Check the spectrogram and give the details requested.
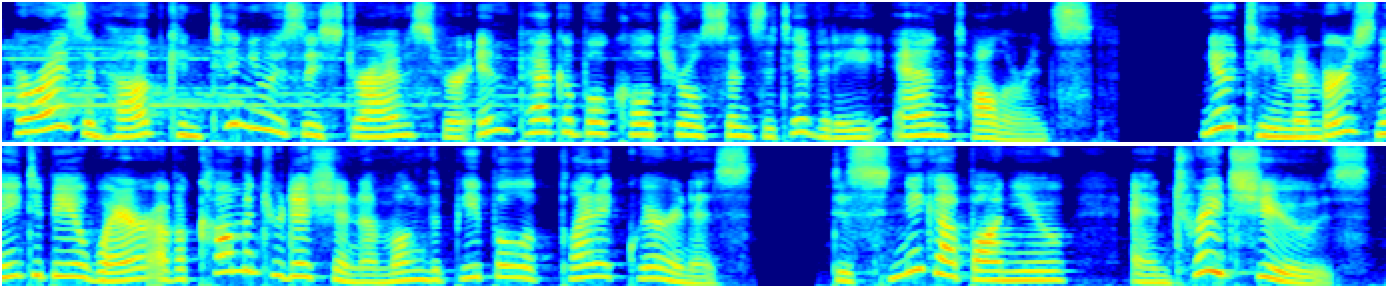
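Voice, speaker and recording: Animated, high-voiced woman, acting as a wry announcer. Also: normal speed. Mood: brisk, wry. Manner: animated, wry, emphatic, conversational asides. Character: chatty, wry theme park staff announcer woman. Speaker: in-house announcer of a theme park podcast. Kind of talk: scripted comedic announcements in fiction podcast.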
